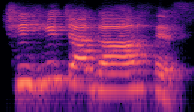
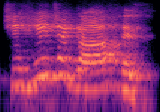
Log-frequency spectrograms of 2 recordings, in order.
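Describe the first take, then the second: First: Chihijagathis clearly spoken as chi-hi-ja-ga-this; modelled word. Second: Chihijagathis repeated firmly as chi-hi-ja-ga-this; modelled word. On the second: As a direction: say Chihijagathis again, clearly. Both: Shown as a demonstration.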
